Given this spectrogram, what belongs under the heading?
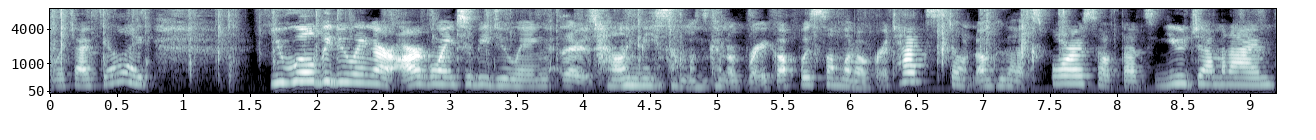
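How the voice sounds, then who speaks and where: Young woman doing a chatty tarot reading, upbeat, swears a lot, mid-pitched voice, bit of hiss behind. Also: fairly bright tone. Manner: chatty, upbeat, swears casually, laughs often. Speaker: tarot reader. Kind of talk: casual tarot reading to camera.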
